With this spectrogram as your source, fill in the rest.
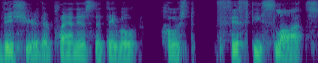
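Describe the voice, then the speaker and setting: Fairly low and dark, mellow in tone, a man's voice unfolds at a very slow pace. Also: quiet background. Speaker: open-source project maintainer. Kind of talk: online project meeting. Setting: video call. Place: home room. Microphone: headset.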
